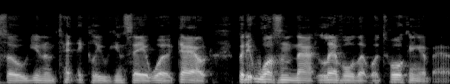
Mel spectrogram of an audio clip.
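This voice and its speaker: A man's fairly low voice at a fairly quick pace against a quiet background. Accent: English. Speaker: fantasy football podcast host. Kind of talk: casual chat. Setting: video call. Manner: playful.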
